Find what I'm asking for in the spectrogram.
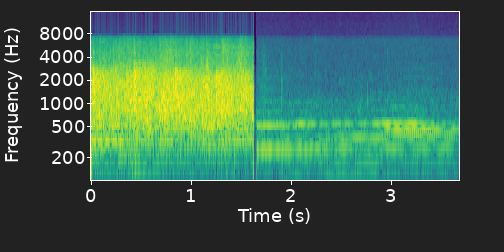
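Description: A church congregation applauds and cheers loudly and steadily, a dense wash of clapping that stops abruptly partway through, leaving a quiet room with a faint sustained tone.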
